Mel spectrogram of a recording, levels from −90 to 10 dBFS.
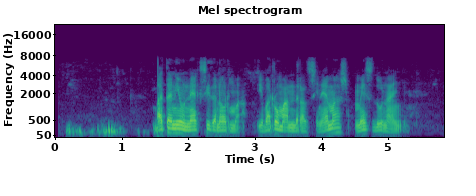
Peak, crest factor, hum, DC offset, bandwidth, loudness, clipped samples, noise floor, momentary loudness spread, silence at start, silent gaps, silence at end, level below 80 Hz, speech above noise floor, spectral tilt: -2 dBFS; 18 dB; none; under 0.1%; 7.6 kHz; -19 LUFS; under 0.1%; -49 dBFS; 19 LU; 0.15 s; none; 0.6 s; -56 dBFS; 30 dB; -7 dB/octave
